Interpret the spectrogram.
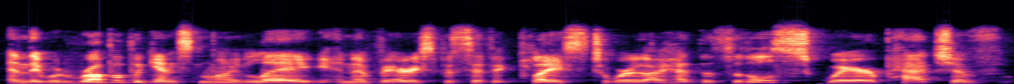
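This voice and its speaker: A man's voice: fairly high pitch, a little fast. A man in his twenties co-hosting a casual podcast chat, rambling and acting out quoted dialogue as he tells stories. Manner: rambling, animated, acts out dialogue. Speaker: podcast co-host. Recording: slightly muffled lo-fi recording.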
